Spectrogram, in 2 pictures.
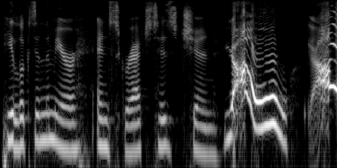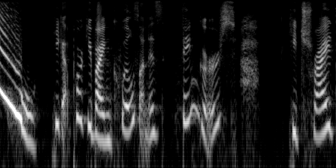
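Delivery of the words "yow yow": loud, high yelping pain; pained yelps. A narrator's reading. Jim pricked by porcupine quills, loud high yelps. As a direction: yelp as the quills stab.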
